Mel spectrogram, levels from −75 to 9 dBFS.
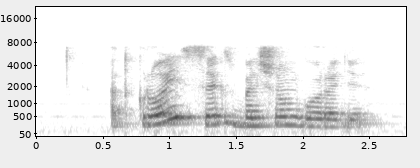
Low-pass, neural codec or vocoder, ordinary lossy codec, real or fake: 7.2 kHz; none; Opus, 24 kbps; real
